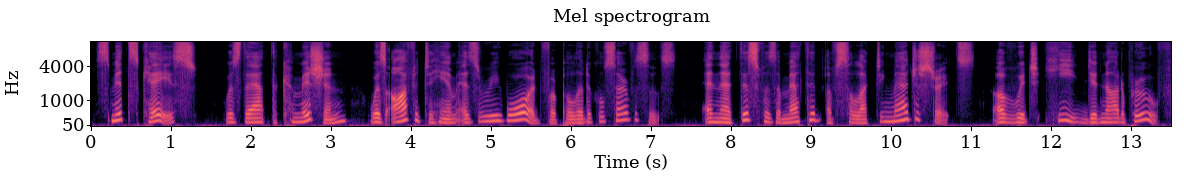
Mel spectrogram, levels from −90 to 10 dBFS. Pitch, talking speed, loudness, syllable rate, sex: 180 Hz, 140 wpm, -24 LUFS, 4.1 syllables/s, female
